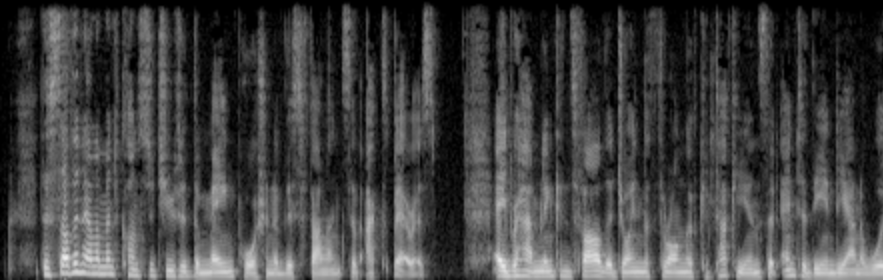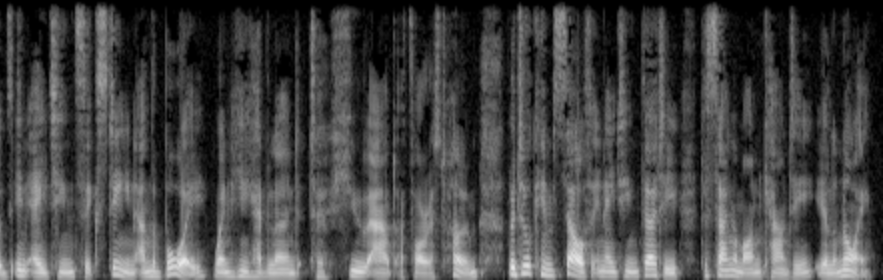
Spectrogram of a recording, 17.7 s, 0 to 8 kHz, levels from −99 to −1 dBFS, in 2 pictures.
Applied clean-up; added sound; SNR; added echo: none; none; none; none.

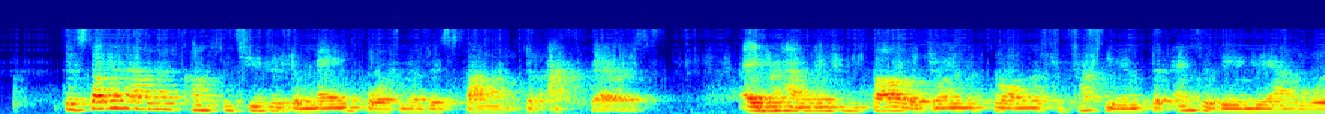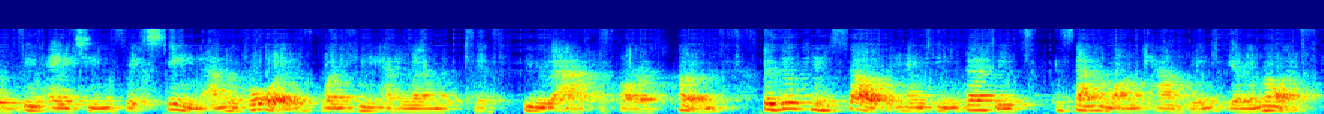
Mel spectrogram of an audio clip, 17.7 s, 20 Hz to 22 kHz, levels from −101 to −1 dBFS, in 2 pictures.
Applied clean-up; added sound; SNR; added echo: neural separator model SepFormer DNS4.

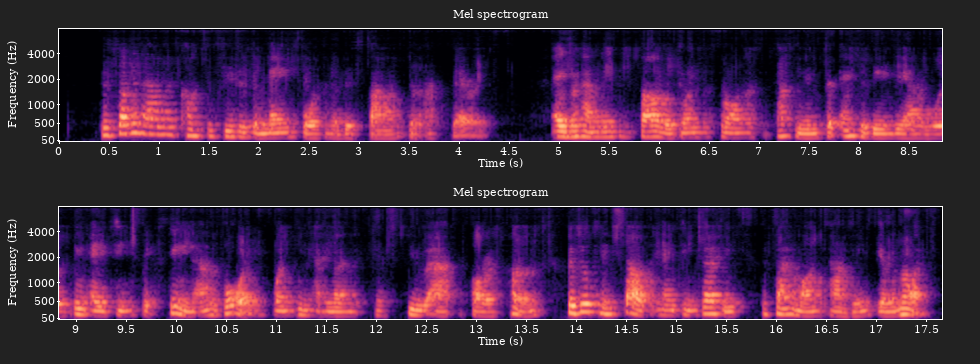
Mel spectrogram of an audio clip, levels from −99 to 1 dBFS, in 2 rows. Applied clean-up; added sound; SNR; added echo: neural mask model DeepFilterNet 3.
